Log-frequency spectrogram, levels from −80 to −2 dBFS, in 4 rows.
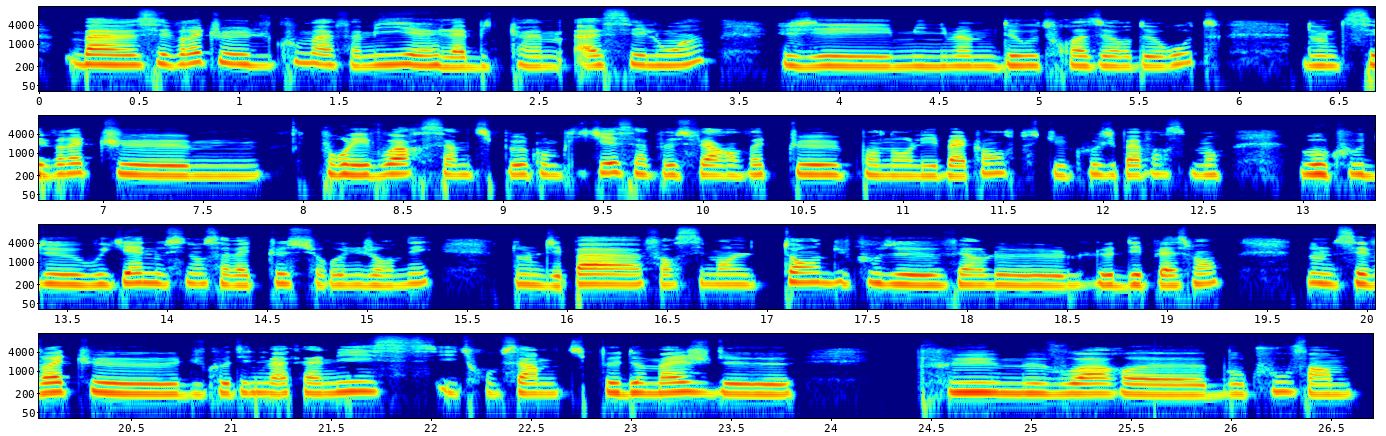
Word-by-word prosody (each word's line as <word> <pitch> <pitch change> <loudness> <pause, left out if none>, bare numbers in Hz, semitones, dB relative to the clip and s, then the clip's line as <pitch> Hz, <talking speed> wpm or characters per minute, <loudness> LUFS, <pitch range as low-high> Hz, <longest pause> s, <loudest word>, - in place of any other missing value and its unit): Ben, 235 -2 +7
heu, 230 - 0
c'est 240 +1 -1
vrai 260 +3 +3
que 255 -3 +1
du 215 -1 -7
coup 275 - -8
ma 240 -3 +1
famille, 230 +2 -1
elle 220 -2 +1
habite 195 +1 -1
quand 230 - -4
même, 205 -1 -4
assez 230 +2 +1
loin. 225 +7 -2 0.4
J'ai 210 -1 +1
minimum 210 0 -4
2 220 +2 +1
ou 220 0 -1
3 215 0 -2
heures 205 -1 -1
de 210 0 -1
route. 235 +6 -3 0.4
Donc 220 -1 -4
c'est 225 - -1
vrai 230 +3 +2
que, 215 -4 +3
hem, 200 +1 -6 0.3
pour 225 -1 +2
les 215 0 +5
voir, 230 +2 +5
c'est 220 - -3
un 215 - -5
petit 215 - -2
peu 220 0 -1
compliqué, 230 +3 0
ça 235 -3 -3
peut 215 +1 -3
se 195 - -1
faire 210 -1 +3
en 205 - -5
fait 220 0 -3
que 220 -1 +3
pendant 205 -2 -3
les 205 0 -3
vacances 220 +4 0
parce - - -10
que 215 - -8
du - - -7
coup, 225 - -7
j'ai 215 -1 -4
pas 210 -1 +1
forcément 220 -1 -8 0.4
beaucoup 225 0 +1
de 210 0 +1
week-ends 205 +3 +1
ou - - -3
sinon 220 0 -3
ça 215 -1 -2
va 195 - 0
être 195 +1 -3
que 220 - -1
sur 200 -1 -4
une 200 0 -4
journée, 200 +5 -4 0.4
donc 205 -2 -3
j'ai 185 - 0
pas 210 -1 +6
forcément 210 0 -4
le 205 -1 -5
temps, 240 -1 +4
du 235 0 -5
coup, 230 +2 -3
de 205 -2 +3
faire 200 0 0
le 195 -2 0
le 200 +1 -2
déplacement, 205 +3 0 0.4
donc 220 -3 -1
c'est 215 0 +3
vrai 220 +2 +6
que 205 -3 +2
du 195 0 -10
côté 215 +2 -3
de 220 - -3
ma 205 0 +1
famille, 220 +2 +1
s 235 - -9
ils 250 -7 -7
trouvent 210 0 -10
ça 210 0 +3
un 205 0 -3
petit 210 0 -4
peu 220 - 0
dommage 220 +1 +3
de 200 -2 +1 0.6
plus 225 -1 +1
me 210 0 0
voir, 205 +1 +3
heu, 190 -1 +3
beaucoup, 195 +5 -6
enfin 195 -4 -2
215 Hz, 230 wpm, -23 LUFS, 205-225 Hz, 0.6 s, Ben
